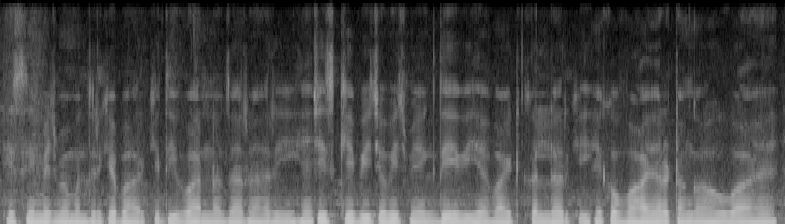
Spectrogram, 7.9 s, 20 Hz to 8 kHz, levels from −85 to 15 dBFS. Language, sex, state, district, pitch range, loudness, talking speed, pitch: Hindi, female, Bihar, Jamui, 155-160 Hz, -14 LUFS, 200 wpm, 155 Hz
